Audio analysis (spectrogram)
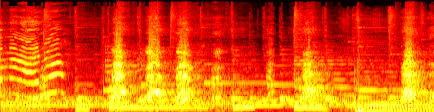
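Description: A dog barks and yips several times in short bursts, close by, with people talking around it and a whiny tonal sound at the start.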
